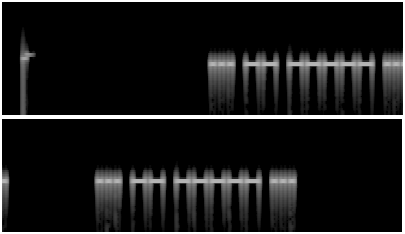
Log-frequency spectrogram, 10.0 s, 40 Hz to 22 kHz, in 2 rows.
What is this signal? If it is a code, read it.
Morse code, heard as a keyed tone, about 22 wpm, 700 Hz. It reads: SM0S SM0S
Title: DXCC-100 Call Signs - 4 Characters - Repeated 2x - 22wpm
